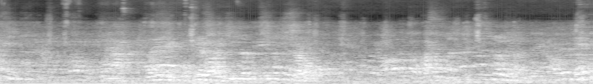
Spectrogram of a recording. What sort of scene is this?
restaurant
